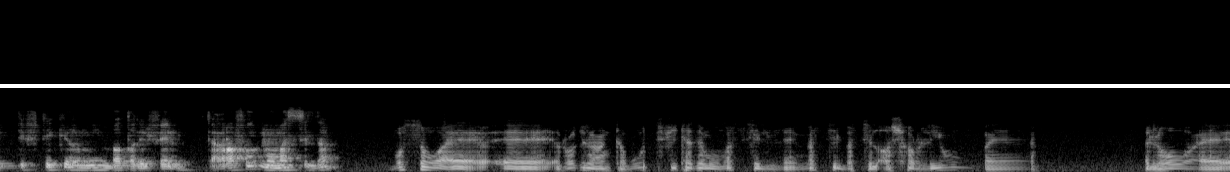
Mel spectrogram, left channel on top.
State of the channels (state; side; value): silent; left; digital silence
